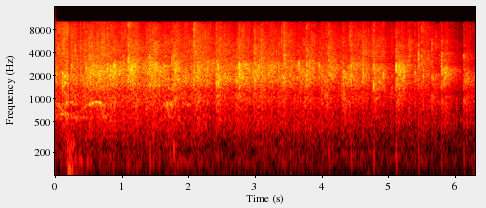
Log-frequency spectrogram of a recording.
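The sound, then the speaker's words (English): A church audience applauds their returning worship director steadily for about six seconds, a dense, even wash of many hands clapping at a fairly loud, constant level that tapers slightly at the end. “Would you give him a round of applause and just thank him for being back?”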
